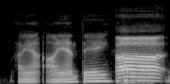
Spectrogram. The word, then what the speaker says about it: Ianthe: Tam and Lucian go to deal with whatever this nameless threat is, and Ianthe, how did we pronounce this? Ianthe? Ianthe.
